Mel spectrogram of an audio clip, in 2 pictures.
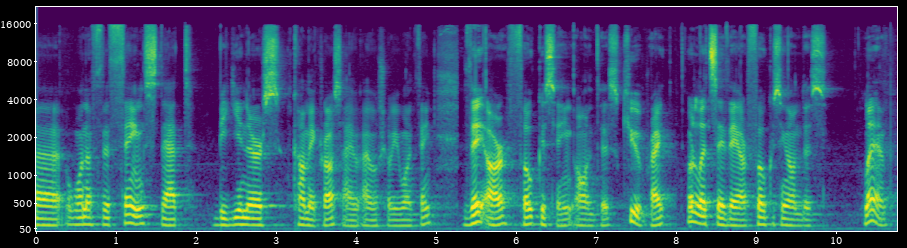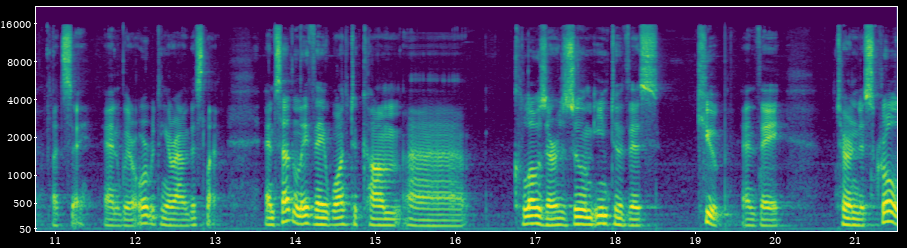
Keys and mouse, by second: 0.7 click, 3.1-3.4 drag, 7.8 click, 10.9 KP_Decimal, 11.7-12.3 drag, 12.3-14.4 middle drag, 15.3-17.2 middle drag, 20.7 middle click.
